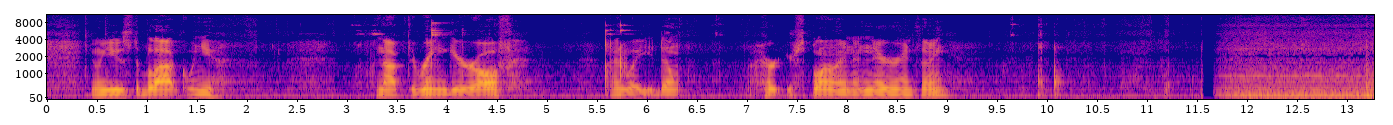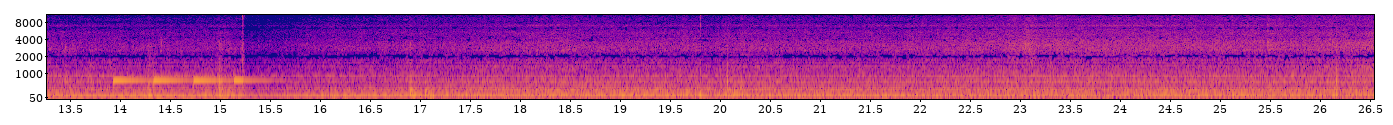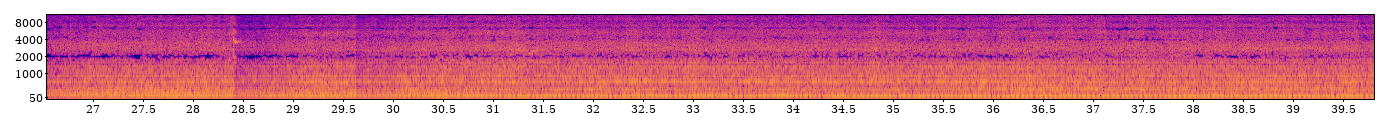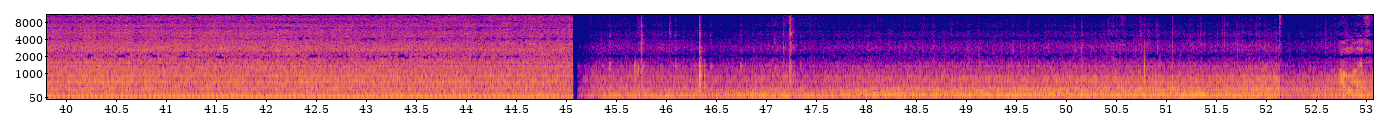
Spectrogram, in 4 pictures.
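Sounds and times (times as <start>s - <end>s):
car engine and road noise: 11.6s - 53.0s.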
